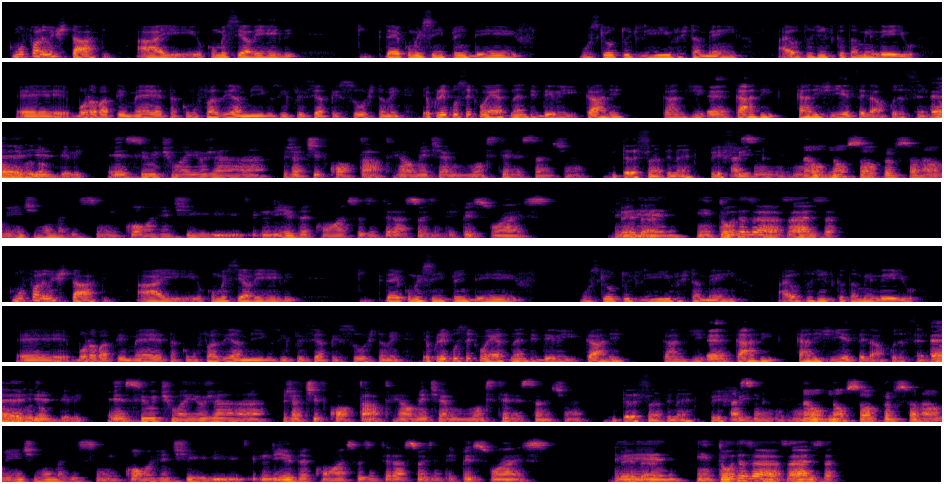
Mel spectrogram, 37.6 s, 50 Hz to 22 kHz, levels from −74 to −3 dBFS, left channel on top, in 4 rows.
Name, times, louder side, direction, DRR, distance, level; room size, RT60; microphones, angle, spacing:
voice 1, 0.1-0.9 1.3-2.9 3.6-5.3 5.8-7.3 7.8-9.1 9.5-15.6 16.0-16.4 16.7-19.6 25.0-26.3 34.3-34.8, left 2 dB, 10° left, 0.4 m, -29 dB
voice 2, 18.7-19.3 19.9-24.6 26.1-33.6 34.3-36.5, right 3 dB, 55° right, 0.5 m, -29 dB
2.4 x 2.0 x 2.6 m
head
